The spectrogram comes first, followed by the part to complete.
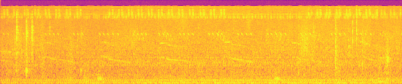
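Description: Quiet night ambience: crickets chirping in an even, repeating pulse over a low steady hum.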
